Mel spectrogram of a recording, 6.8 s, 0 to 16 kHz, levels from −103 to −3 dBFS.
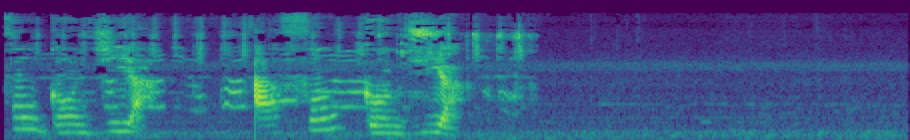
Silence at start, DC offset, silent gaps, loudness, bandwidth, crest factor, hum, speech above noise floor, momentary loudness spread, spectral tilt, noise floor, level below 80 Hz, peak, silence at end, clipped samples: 0.05 s; under 0.1%; none; -23 LUFS; 11.5 kHz; 26 dB; none; 33 dB; 14 LU; 0 dB/octave; -57 dBFS; -64 dBFS; 0 dBFS; 2.8 s; under 0.1%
